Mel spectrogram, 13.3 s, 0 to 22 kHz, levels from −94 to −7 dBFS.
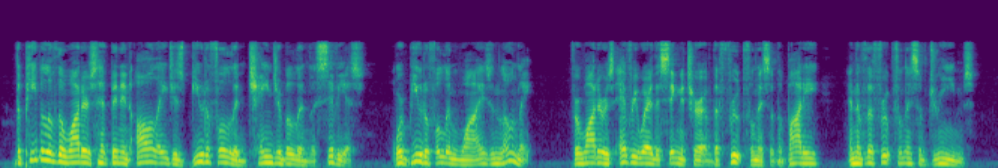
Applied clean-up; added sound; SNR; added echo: none; none; none; none.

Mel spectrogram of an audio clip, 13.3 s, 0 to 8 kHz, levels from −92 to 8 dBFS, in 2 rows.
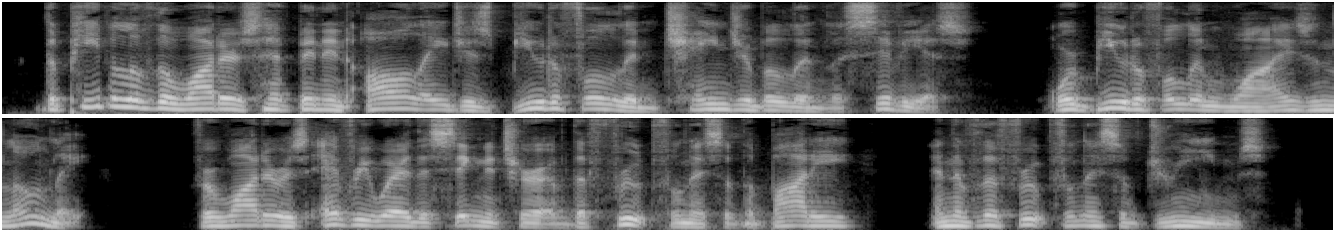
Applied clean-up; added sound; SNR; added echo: neural mask model Resemble Enhance denoiser.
